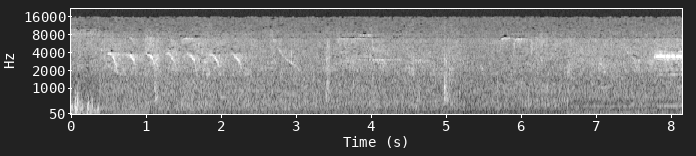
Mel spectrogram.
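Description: Birds calling faintly: a quick run of about six short falling notes in the first two seconds, then scattered fainter calls, with a louder sound and a steady high note coming in near the end.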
